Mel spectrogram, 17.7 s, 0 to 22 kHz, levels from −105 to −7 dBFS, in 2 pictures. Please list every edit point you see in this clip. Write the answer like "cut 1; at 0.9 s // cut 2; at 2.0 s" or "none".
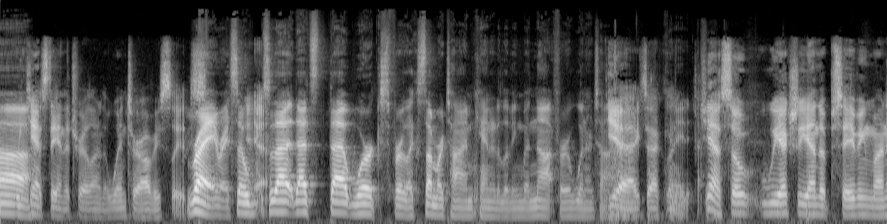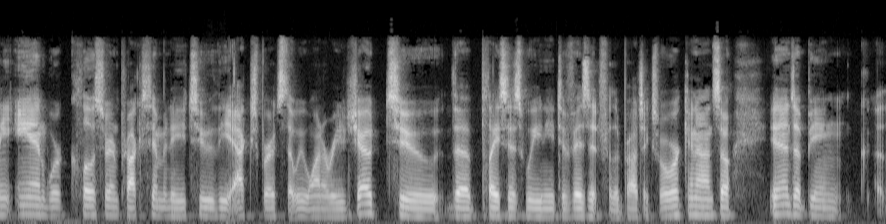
cut 1; at 7.0 s // cut 2; at 12.7 s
